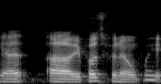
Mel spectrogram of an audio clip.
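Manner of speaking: voice breaking and cracking. Answering the other speaker's question, voice cracking. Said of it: "I keep my voice cracked".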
